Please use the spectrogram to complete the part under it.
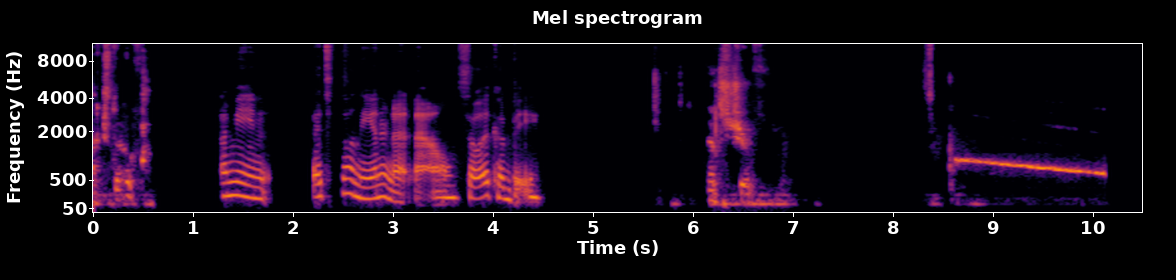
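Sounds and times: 
speech: 0.0 - 0.7, 1.3 - 4.6, 5.8 - 7.0, 8.3 - 8.9
siren passing outside a house: 8.6 - 10.2.

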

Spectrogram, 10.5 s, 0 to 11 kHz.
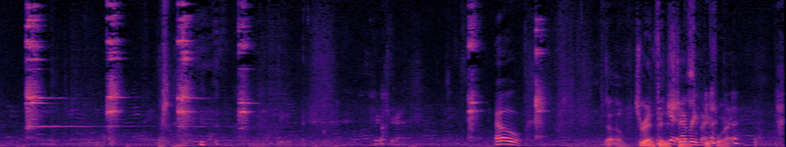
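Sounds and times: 
murmur of chatter: 0.0 - 10.4
glasses clinking together in a toast: 0.4 - 3.6, 6.3 - 6.6, 7.2 - 7.4
speech: 2.2 - 3.0, 6.6 - 7.2, 8.1 - 10.0.

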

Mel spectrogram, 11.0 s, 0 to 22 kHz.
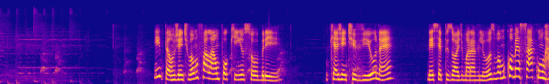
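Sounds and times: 
dog barking and yipping excitedly: 0.8 - 1.4, 2.4 - 3.0, 4.4 - 6.0, 6.9 - 7.4
speech: 3.1 - 5.7, 6.5 - 7.9, 8.5 - 10.9.

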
